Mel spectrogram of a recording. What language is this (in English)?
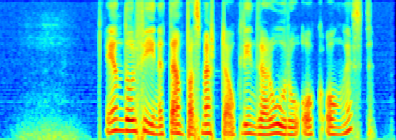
Swedish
